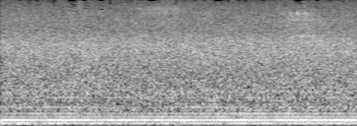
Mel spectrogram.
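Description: A steady low mechanical hum, one pitch with overtones, unchanging throughout.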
